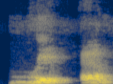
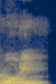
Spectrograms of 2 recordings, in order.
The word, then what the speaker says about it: roar: In English we call it Tigers রোর, ROAR। Please don't pronounce it অ্যাজ রো, অনেকে the tiger R রোরিং, ইট ইজ নট রোরিং, the pronunciation should be রোরিং। অনেকটা RAW-র মতন pronunciation হবে, RAW, অবশ্য RAW means কাঁচা, র meet, কাঁচা মাংস।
